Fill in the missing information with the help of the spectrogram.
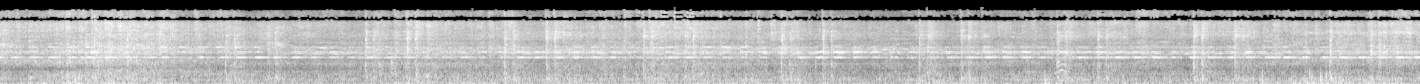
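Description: Freight train cars, gondolas and autoracks, rolling past at close range: a continuous rumble and clatter of steel wheels on the rails, with a thin steady high tone over it.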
